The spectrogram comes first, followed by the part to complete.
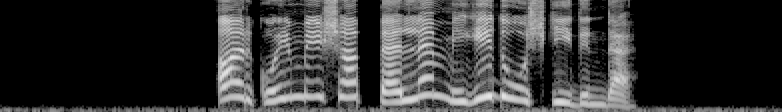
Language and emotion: Dogri, angry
